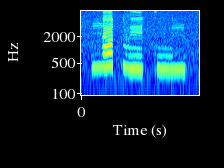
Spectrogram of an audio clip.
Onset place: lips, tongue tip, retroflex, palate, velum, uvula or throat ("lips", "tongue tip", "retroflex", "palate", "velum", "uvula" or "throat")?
tongue tip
